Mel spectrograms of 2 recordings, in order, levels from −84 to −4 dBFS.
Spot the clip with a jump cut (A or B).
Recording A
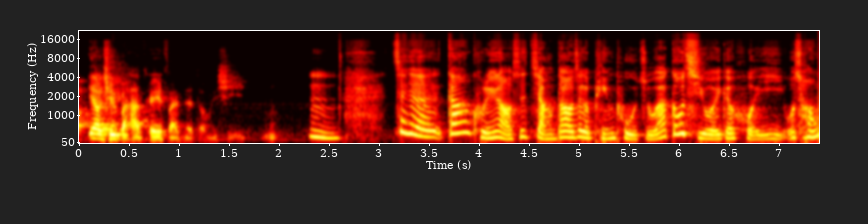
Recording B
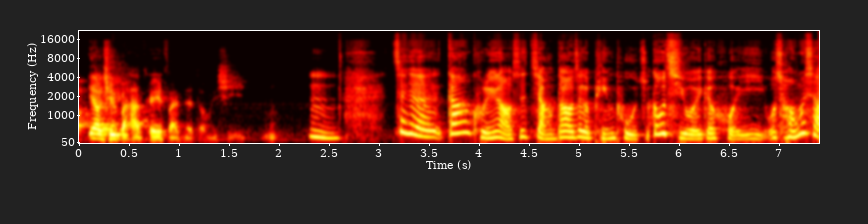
B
